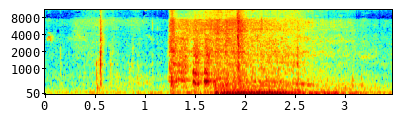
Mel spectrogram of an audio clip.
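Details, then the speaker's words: 2011 Kia Sportage 2.4 4x4 with many stored codes, including injector connector and airflow sensor faults: starter cranks briefly, engine catches with a low rumble, then fades and dies within about two seconds; it won't stay running. "se apaga no se queda ya encendido otra vez"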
